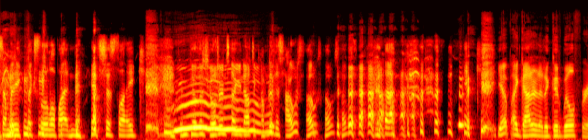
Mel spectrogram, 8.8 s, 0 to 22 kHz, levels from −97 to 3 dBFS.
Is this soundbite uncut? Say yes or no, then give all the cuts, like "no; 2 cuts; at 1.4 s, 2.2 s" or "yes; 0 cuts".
yes; 0 cuts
